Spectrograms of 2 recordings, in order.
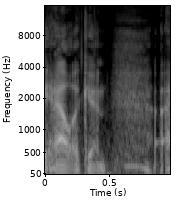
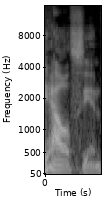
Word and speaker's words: halcyon: peaceful absolutely that absolutely hallican alex and the hell do you pronounce this halcyon definitely halcyon folks all right halcyon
